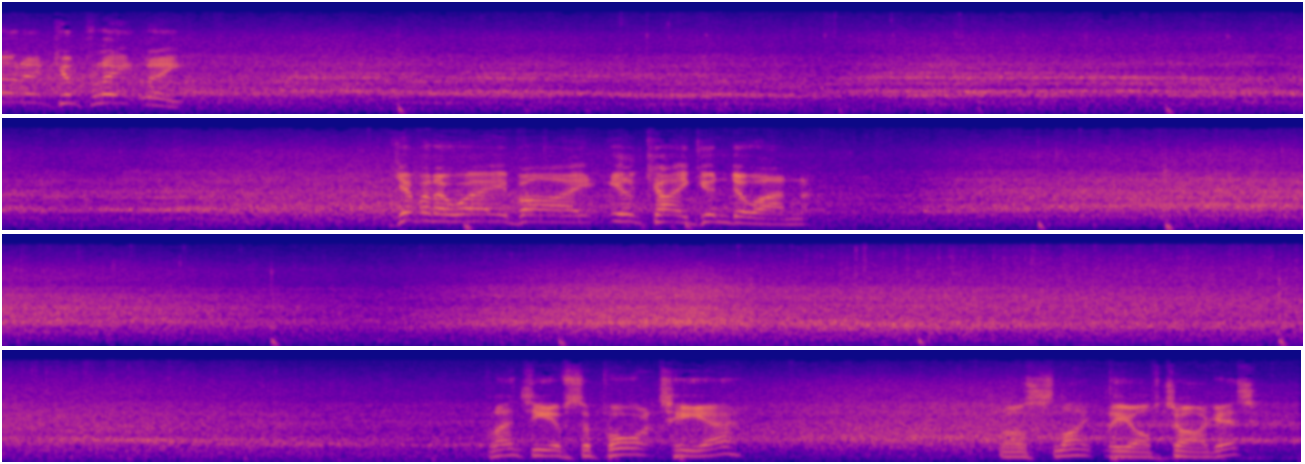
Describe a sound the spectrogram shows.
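A large stadium crowd murmurs and roars steadily.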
